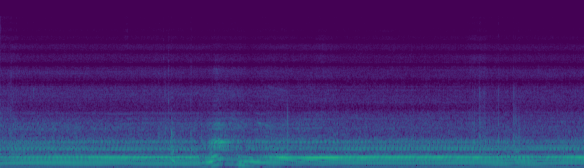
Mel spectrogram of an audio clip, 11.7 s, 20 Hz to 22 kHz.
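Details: 2015 Nissan Versa at startup and idle with a brief blip: loud rough exhaust noise from underneath, the pipe rotted away just after the muffler flange connection and needing replacement.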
